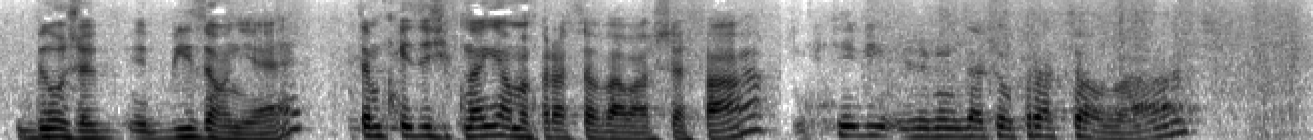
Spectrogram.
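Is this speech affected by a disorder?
Yes: Down syndrome; intellectual disability, sometimes forgets things, errors with arithmetic and counting money.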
